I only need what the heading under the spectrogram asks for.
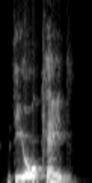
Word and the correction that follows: Orchard: Orchard. ok, d'accord. Donc, je l'ai mal prononcé.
